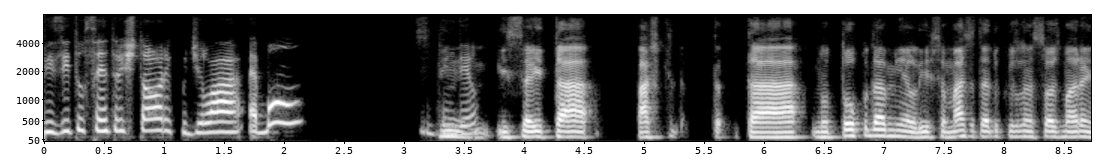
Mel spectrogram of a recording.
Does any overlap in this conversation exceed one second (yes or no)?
no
